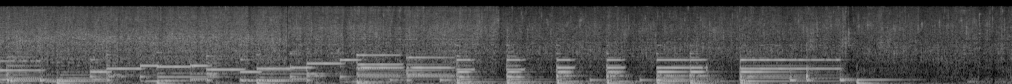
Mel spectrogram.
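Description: Marinated beef sizzling as it fries in a stainless steel pan, under bouncy background music with a steady beat. The music stops about eight and a half seconds in, leaving the frying sizzle.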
